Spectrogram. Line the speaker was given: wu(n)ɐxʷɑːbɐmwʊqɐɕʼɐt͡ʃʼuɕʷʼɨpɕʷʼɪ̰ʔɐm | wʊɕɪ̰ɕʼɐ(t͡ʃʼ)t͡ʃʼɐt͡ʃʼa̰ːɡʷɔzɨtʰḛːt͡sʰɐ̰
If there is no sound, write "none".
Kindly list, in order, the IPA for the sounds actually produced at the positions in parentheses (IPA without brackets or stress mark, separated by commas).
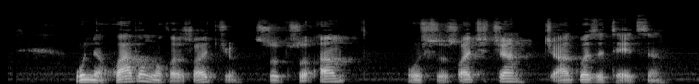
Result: n, t͡ʃʼ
